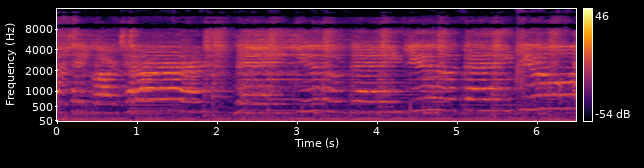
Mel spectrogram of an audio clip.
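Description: A child singing a melody over a backing music track.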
